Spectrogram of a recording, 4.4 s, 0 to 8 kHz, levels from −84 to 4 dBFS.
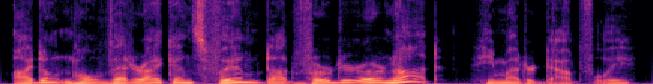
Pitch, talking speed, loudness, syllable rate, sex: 150 Hz, 195 wpm, -19 LUFS, 5.2 syllables/s, male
